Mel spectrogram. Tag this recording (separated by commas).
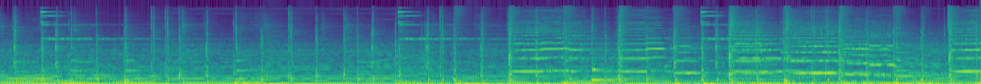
Music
